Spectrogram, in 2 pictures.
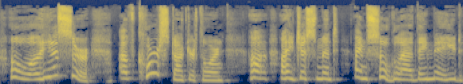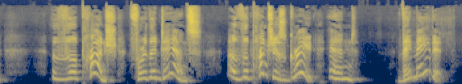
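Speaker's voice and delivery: very high, loud, stammering cover-up; flustered. A narrator's reading. Grover covering his slip to Doctor Thorne, flustered. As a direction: scramble for an excuse in a high voice.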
